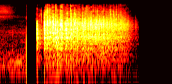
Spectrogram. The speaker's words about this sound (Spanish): y entonces vamos a lanzar los dados.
